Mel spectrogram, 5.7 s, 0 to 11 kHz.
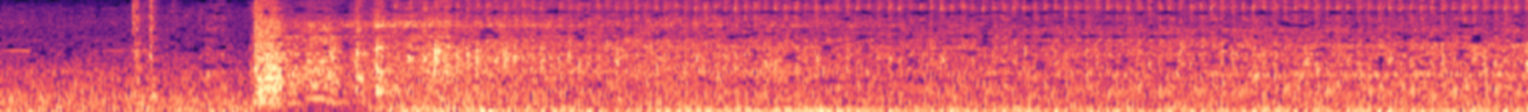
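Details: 1995 Toyota Hiace 1KZ-TE diesel with white smoke cranks, catches and settles into a rough clattering idle with a persistent knock; the owner is unsure whether timing, fuel or valves are to blame.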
